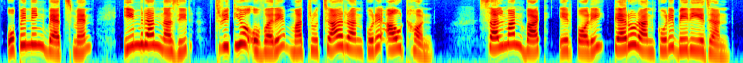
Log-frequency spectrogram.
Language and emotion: Bengali, neutral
